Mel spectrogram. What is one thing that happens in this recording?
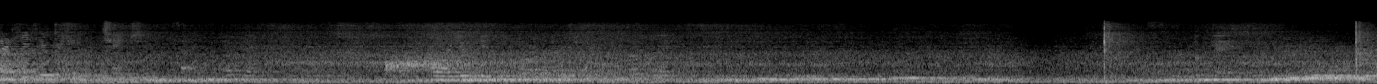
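A woman talks calmly and closely.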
